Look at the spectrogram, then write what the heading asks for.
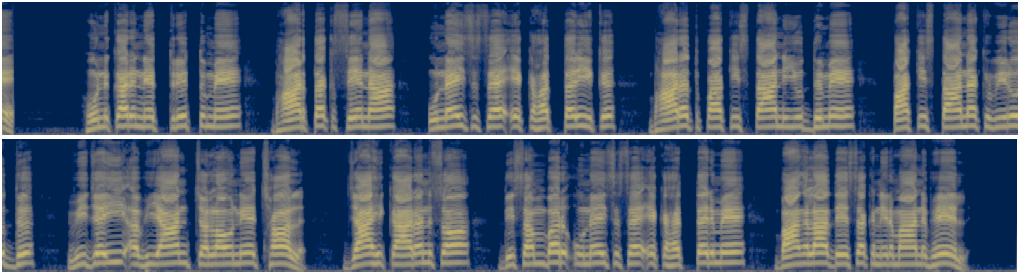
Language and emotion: Maithili, neutral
